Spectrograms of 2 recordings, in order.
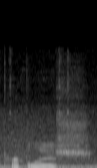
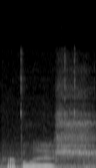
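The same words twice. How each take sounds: The two takes are said the same way.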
